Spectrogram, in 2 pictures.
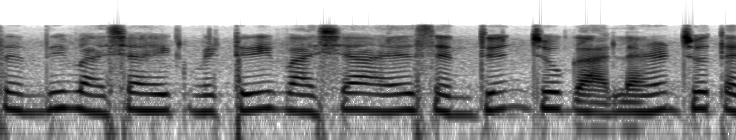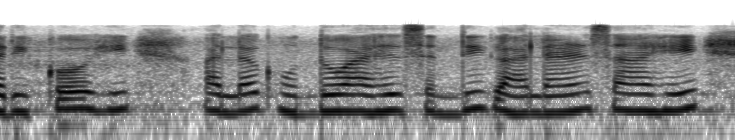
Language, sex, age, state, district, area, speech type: Sindhi, female, 18-30, Rajasthan, Ajmer, urban, spontaneous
